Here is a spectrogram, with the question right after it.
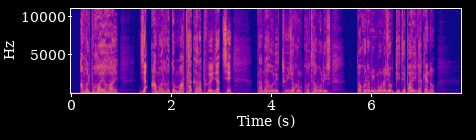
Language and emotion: Bengali, fearful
